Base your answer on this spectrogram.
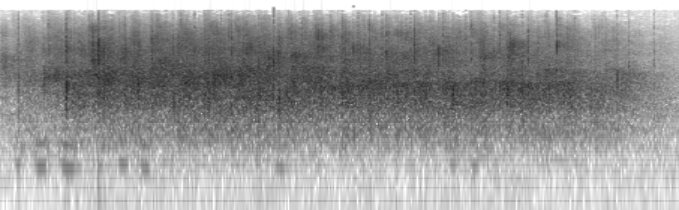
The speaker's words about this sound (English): Come on now, let's give her a round of applause.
